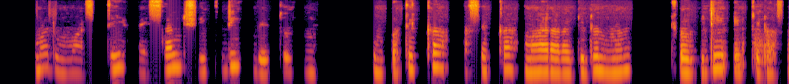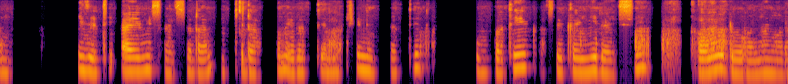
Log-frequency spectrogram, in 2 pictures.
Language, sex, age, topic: Gamo, female, 25-35, government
